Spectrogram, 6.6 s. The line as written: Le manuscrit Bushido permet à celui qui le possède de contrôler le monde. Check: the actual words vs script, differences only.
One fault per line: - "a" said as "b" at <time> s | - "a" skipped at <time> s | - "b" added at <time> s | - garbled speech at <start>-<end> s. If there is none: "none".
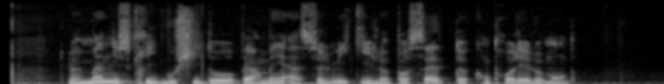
none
